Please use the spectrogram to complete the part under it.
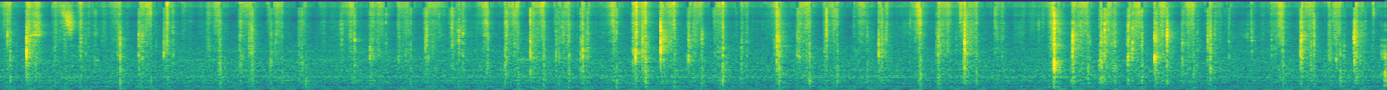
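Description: Lenormand oracle cards are shuffled by hand, giving a steady run of crisp riffling clicks and soft slaps up close in a quiet room.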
